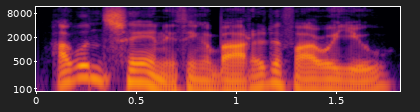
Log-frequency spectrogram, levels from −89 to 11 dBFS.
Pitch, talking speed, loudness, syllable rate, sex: 105 Hz, 330 wpm, -18 LUFS, 8.4 syllables/s, male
